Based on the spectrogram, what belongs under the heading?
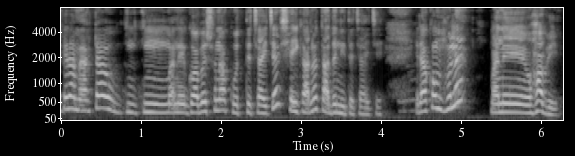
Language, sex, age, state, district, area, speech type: Bengali, female, 45-60, West Bengal, Dakshin Dinajpur, urban, spontaneous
